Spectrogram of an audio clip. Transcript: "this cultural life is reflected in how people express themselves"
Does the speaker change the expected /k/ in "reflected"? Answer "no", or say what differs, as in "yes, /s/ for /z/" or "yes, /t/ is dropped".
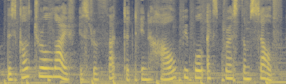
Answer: no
